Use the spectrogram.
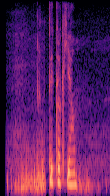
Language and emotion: Russian, neutral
